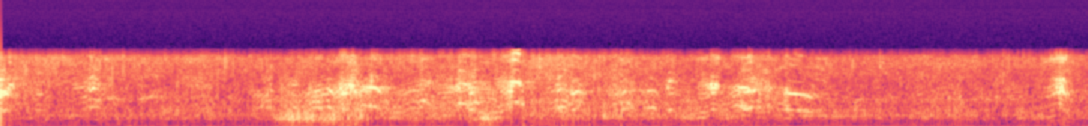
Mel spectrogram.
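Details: A flock of geese on a brook in West Concord, Massachusetts, honking through a January snowstorm, with repeated nasal honks clustered in loose bursts and a continuous hiss of wind and snow beneath.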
